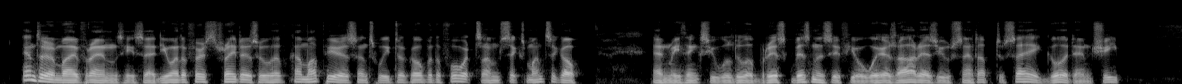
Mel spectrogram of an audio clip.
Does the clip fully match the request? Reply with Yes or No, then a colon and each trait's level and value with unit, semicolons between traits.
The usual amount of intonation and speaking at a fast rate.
Yes: average, 3.9 semitones; fast, 235 wpm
